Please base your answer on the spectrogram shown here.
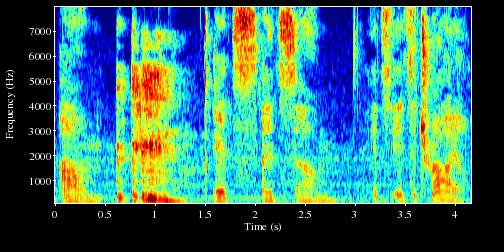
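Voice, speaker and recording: Rambling middle-aged woman with a mellow low voice. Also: extremely slow, gravelly, a little hiss or hum. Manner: rambling and frank, many ums and restarts. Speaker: vlogger. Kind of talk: casual chat to camera.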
